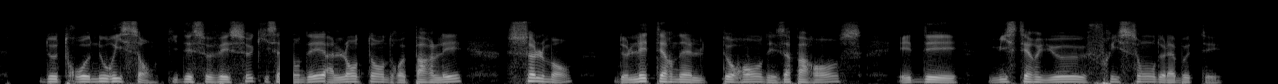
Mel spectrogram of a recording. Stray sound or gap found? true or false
true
